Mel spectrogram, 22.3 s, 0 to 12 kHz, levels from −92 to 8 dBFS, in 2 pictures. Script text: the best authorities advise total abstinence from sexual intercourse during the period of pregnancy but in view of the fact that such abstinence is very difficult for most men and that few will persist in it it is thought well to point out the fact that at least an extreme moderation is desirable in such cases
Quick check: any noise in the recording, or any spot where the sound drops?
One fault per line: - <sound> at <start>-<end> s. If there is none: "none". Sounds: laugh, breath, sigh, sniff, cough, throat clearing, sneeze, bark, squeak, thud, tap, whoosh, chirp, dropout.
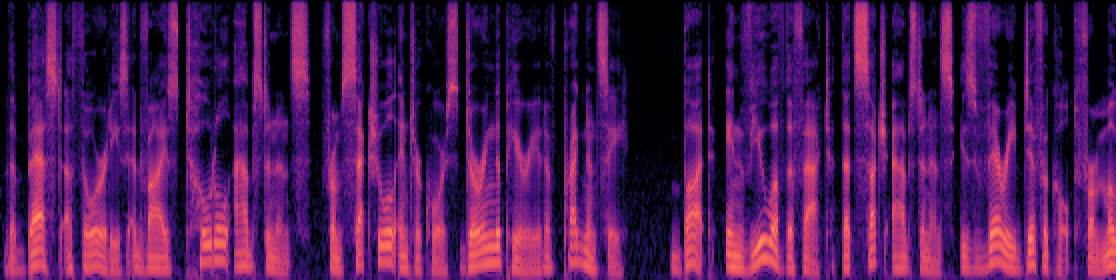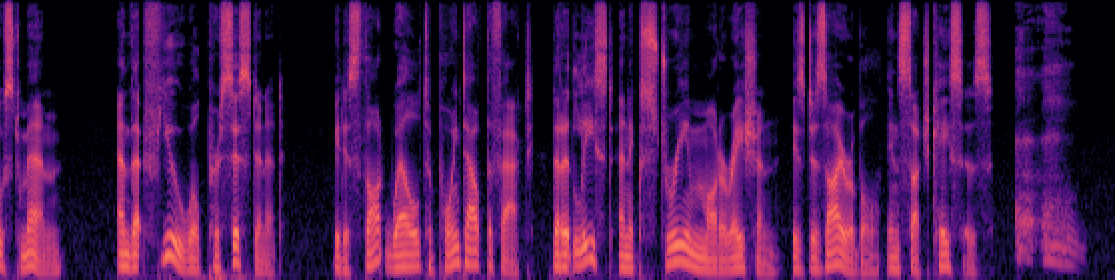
- throat clearing at 21.3-22.0 s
